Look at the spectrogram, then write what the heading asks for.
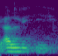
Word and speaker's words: ali'i: Guys, how do we pronounce it? The ali'i.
